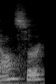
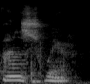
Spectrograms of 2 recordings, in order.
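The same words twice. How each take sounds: First: Not every written letter is sounded. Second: Every written letter is sounded out. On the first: The speaker calls it right. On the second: The speaker calls it wrong.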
